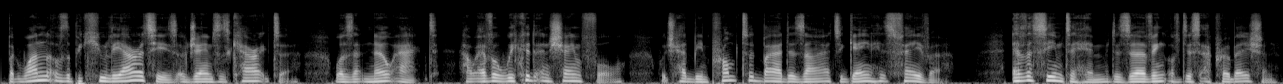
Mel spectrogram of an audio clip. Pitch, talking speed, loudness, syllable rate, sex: 135 Hz, 160 wpm, -18 LUFS, 5.3 syllables/s, male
